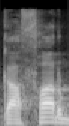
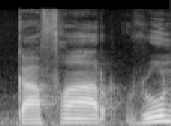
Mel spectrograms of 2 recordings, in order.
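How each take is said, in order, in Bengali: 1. শেষে একটি খালি ব্যঞ্জনধ্বনি আছে। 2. শেষে একটি যোগ করা স্বরধ্বনি আছে। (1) "আমরা কাফার বলবো" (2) "না বলে"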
